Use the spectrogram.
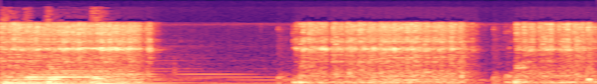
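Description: A sewing machine sews a waistband seam about a centimetre in, running in close, loud bursts of rapid stitching that drop to near quiet for a second in the middle, then resume steadily.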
